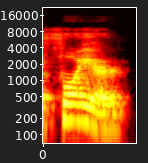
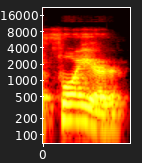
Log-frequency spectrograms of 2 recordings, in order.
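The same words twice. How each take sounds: First: It is said with an American pronunciation. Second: The same.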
